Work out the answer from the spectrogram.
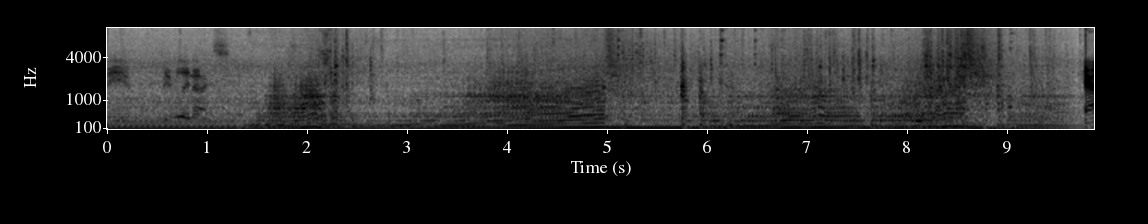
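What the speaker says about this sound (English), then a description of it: "during these practice laps, I was experimenting with doing a clutch kick to initiate a drift" A Miata with all-wheel drive on a rallycross practice lap, its engine revving and shifting pitch through the run, loud and close, with steady sweeping harmonics as it rises and falls while talk runs over it.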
